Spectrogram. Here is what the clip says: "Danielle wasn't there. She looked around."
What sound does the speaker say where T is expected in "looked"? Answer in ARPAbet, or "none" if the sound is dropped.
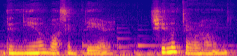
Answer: T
